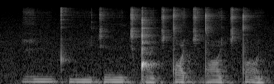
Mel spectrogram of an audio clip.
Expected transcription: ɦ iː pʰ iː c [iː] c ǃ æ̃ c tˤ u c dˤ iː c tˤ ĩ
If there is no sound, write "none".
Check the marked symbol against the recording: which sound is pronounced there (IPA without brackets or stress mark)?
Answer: ĩː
